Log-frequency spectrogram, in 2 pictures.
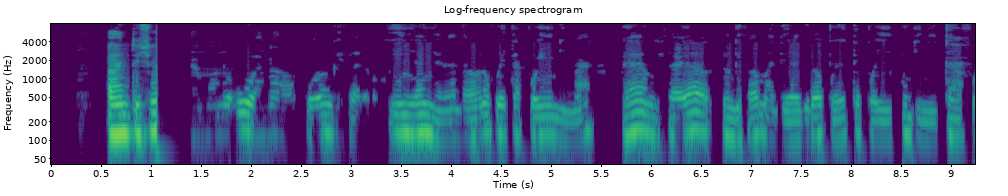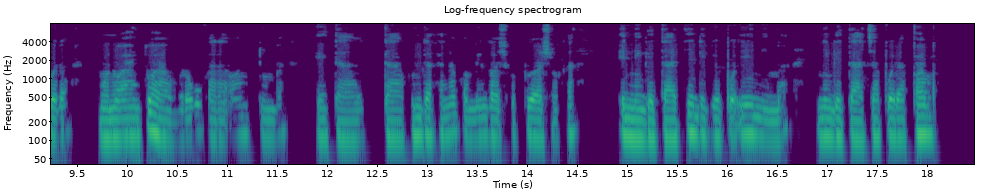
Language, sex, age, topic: Oshiwambo, male, 25-35, finance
